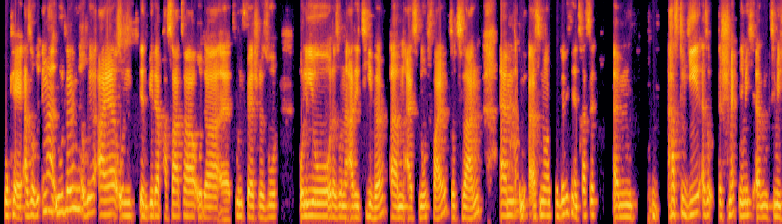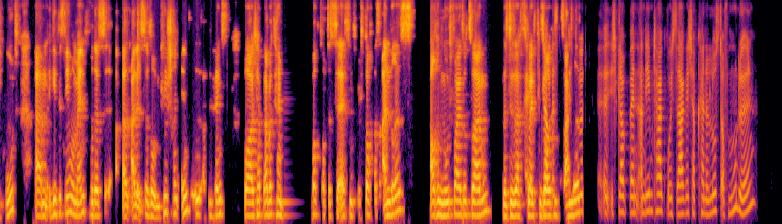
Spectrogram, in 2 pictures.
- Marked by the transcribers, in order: other background noise; in Italian: "Passata"; in Italian: "Olio"; distorted speech
- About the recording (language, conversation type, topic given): German, podcast, Was ist dein Notfallrezept, wenn der Kühlschrank leer ist?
